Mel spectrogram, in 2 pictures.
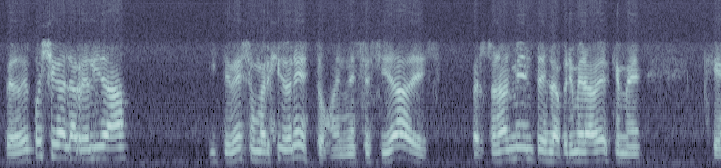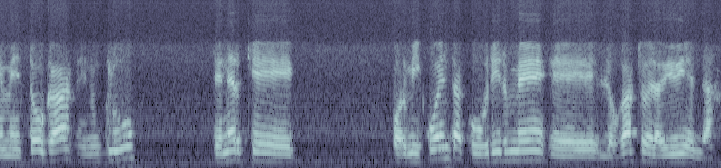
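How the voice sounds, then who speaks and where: Argentine footballer, male, halting and frustrated, phone-line sound on radio. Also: a little high, slight background noise. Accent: Argentine Spanish. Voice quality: halting, many restarts and fillers. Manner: earnest, frustrated. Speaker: professional footballer. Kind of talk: radio interview.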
